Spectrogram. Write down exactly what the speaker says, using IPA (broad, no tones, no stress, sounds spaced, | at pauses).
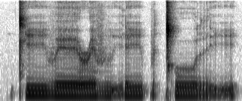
cʰ iː β ɪː ɹ e v β ḭ ɾ iː p ɪ ǀʰ uː r ḭ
